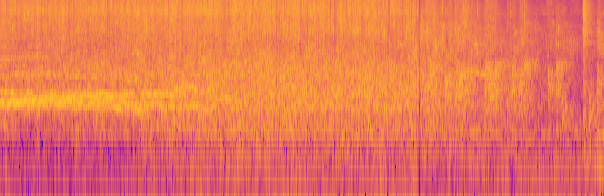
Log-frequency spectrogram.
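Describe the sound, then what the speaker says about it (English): A graduation ceremony crowd at Bard High School Early College Manhattan applauds loudly, with dense clapping mixed with cheers and scattered shouts, tapering a little near the end. "Please welcome her with applause."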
